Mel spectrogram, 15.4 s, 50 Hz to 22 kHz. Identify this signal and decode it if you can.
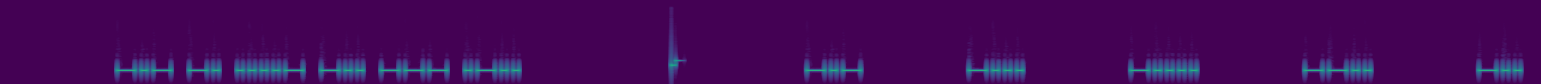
Morse code, heard as a keyed tone, about 20 wpm, spaced as for 11 wpm, 700 Hz. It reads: KN4DOL KB6ZD
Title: USA Call Signs - 6x Character Spacing - 20wpm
